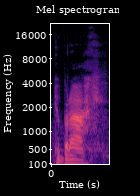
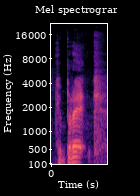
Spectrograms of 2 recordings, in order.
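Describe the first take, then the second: First: The name ends like 'Cabrach'. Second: The name ends like 'Cabrick'. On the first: This is how outsiders would guess it. The speaker calls it wrong. "it's not the Cabrach" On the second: This is how the locals say it. The speaker calls it right. "it's Cabrick"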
